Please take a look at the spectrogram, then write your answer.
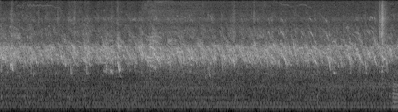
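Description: Sonali super hybrid chickens on a poultry farm keep up a dense, steady chorus of clucking and chirping from many birds at once, close and fairly loud, with a faint fan-like hum underneath and no talking.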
